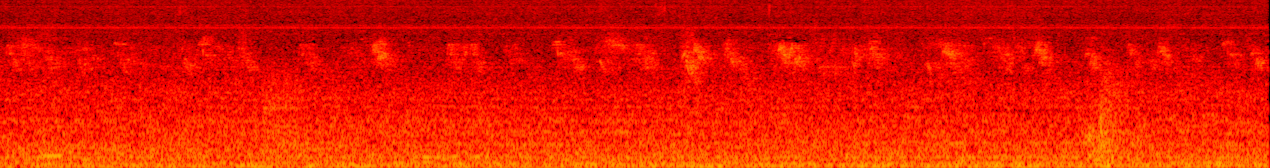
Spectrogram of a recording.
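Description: Small birds chirping in quick short calls again and again, over a steady low outdoor background rumble.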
